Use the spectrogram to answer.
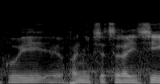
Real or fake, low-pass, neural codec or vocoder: fake; 7.2 kHz; codec, 16 kHz, 4 kbps, FunCodec, trained on Chinese and English, 50 frames a second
